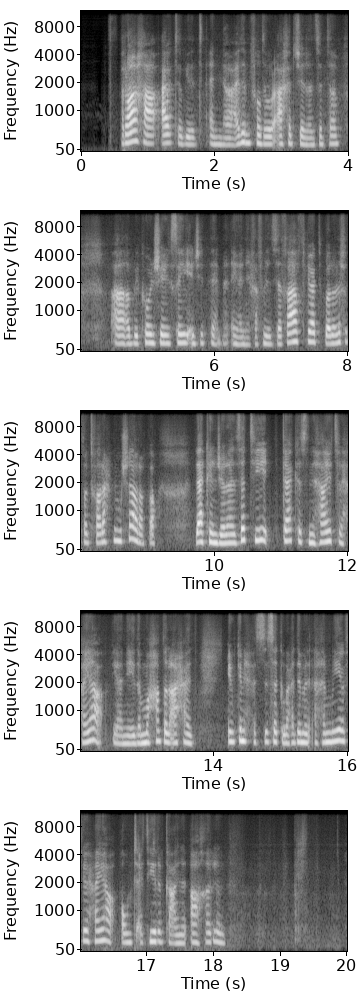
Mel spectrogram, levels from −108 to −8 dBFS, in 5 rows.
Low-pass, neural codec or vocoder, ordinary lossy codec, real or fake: 10.8 kHz; codec, 16 kHz in and 24 kHz out, 0.6 kbps, FocalCodec, streaming, 4096 codes; none; fake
